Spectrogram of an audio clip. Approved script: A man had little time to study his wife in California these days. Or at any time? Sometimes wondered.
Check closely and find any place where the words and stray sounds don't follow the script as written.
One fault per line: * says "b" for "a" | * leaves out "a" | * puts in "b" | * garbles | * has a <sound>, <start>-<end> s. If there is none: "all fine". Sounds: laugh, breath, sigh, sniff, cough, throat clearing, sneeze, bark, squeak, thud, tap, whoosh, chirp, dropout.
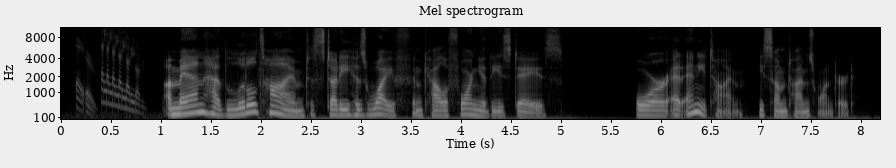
* has a chirp, 0.1-0.9 s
